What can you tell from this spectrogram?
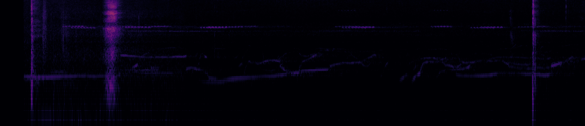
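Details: Coyotes at night on the mountain of Aquiares, a group chorus of wavering, sliding howls and yips overlapping through the middle, opened and closed by sharp knocks, with a steady high insect trill behind.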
